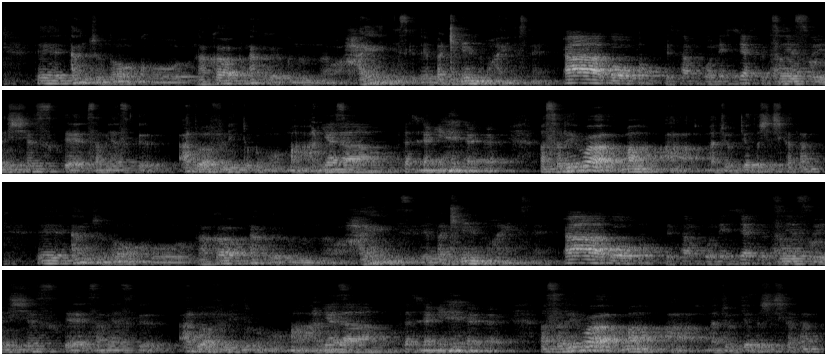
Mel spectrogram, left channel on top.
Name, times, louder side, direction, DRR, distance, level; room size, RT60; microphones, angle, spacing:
voice 1, 0.0-5.4 7.7-12.8 13.3-16.3, left 1 dB, 75° left, 1 dB, 0.6 m, -35 dB
voice 2, 5.6-8.4 10.1-10.5 11.4-11.9 12.2-13.2, left 2 dB, 25° left, -3 dB, 0.3 m, -32 dB
3.1 x 2.3 x 3.2 m, 1.2 s
head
